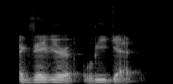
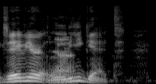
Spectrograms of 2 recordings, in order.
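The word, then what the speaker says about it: Xavier Legette: Also, real quick, bro, the correct pronunciation of his name, he corrected us there, Xavier Leggett. – Oh, emphasis on the E. Okay, Xavier Leggett.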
